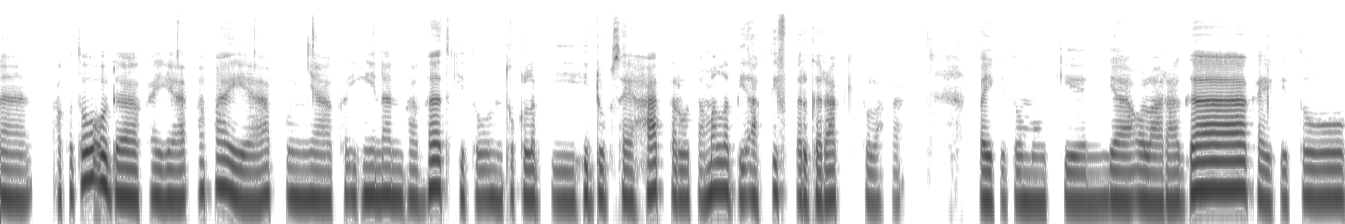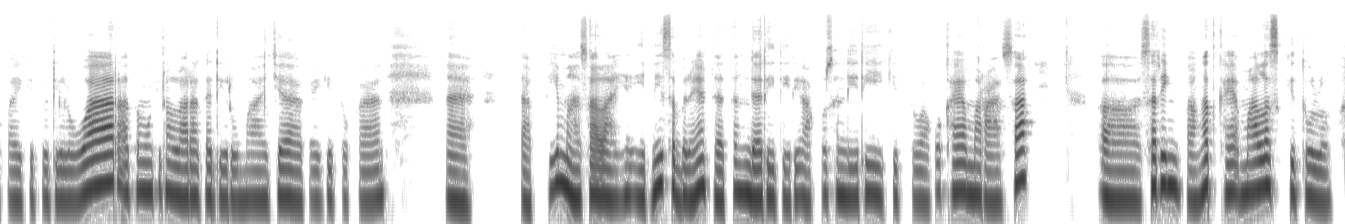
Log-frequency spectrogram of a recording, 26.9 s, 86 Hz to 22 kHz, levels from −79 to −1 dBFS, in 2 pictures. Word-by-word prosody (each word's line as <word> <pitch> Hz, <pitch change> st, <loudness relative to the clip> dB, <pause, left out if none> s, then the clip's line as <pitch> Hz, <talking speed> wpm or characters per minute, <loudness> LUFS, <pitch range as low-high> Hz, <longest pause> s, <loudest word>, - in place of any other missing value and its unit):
Nah, 165 Hz, -1 st, 0 dB, 0.3 s
aku 170 Hz, +3 st, -10 dB
tuh 250 Hz, +7 st, +4 dB, 0.2 s
udah 175 Hz, -3 st, +2 dB
kayak, 165 Hz, 0 st, -2 dB
apa 205 Hz, +2 st, -1 dB
ya, 165 Hz, 0 st, 0 dB
punya 165 Hz, -2 st, -1 dB
keinginan 175 Hz, -1 st, 0 dB
banget, 170 Hz, +6 st, 0 dB
gitu, 165 Hz, -1 st, -6 dB
untuk 170 Hz, +3 st, -5 dB
lebih 160 Hz, -1 st, -4 dB
hidup 165 Hz, -1 st, -2 dB
sehat, 185 Hz, +4 st, -1 dB
terutama 165 Hz, +3 st, -1 dB
lebih 180 Hz, -3 st, -2 dB
aktif 190 Hz, +3 st, -5 dB
bergerak 165 Hz, 0 st, -1 dB
gitu 160 Hz, -5 st, -11 dB
loh, 150 Hz, 0 st, -10 dB
Kak. 150 Hz, 0 st, -17 dB, 0.8 s
Baik 155 Hz, -2 st, +1 dB
itu 155 Hz, -, -8 dB
mungkin, 150 Hz, 0 st, -3 dB
ya 160 Hz, -1 st, +1 dB
olahraga, 190 Hz, +7 st, +5 dB
kayak 155 Hz, -4 st, -2 dB
gitu, 165 Hz, +1 st, -1 dB
baik 155 Hz, -1 st, -6 dB
itu 165 Hz, -, -11 dB
di 160 Hz, -, -3 dB
luar 210 Hz, +10 st, +6 dB
atau 185 Hz, +1 st, -2 dB
mungkin 195 Hz, -1 st, 0 dB
olahraga 170 Hz, -1 st, +1 dB
di 165 Hz, -, -4 dB
rumah 160 Hz, 0 st, -2 dB
aja, 160 Hz, 0 st, 0 dB
kayak 160 Hz, -1 st, -8 dB
gitu, 155 Hz, -1 st, -13 dB
kan. 160 Hz, +2 st, -3 dB, 0.6 s
Nah, 155 Hz, -2 st, 0 dB, 0.5 s
tapi 155 Hz, +7 st, -5 dB
masalahnya 170 Hz, -3 st, +3 dB
ini 175 Hz, +5 st, +2 dB
sebenarnya 190 Hz, +1 st, +2 dB
datang 185 Hz, +3 st, 0 dB
dari 170 Hz, 0 st, +3 dB
diri 170 Hz, +1 st, -5 dB
aku 155 Hz, +3 st, -8 dB
sendiri, 175 Hz, 0 st, 0 dB
gitu. 165 Hz, -1 st, -8 dB
Aku 155 Hz, +6 st, -9 dB
kayak 195 Hz, -1 st, +2 dB
merasa, 175 Hz, +9 st, +2 dB, 0.8 s
eee, 160 Hz, -2 st, +2 dB
sering 220 Hz, +3 st, +4 dB
banget 195 Hz, +5 st, +1 dB
kayak 190 Hz, -1 st, 0 dB
males, 205 Hz, +3 st, +5 dB
gitu 180 Hz, -2 st, -2 dB
loh. 155 Hz, -1 st, -2 dB
170 Hz, 140 wpm, -29 LUFS, 160-185 Hz, 0.8 s, luar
